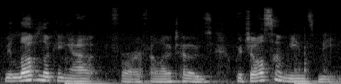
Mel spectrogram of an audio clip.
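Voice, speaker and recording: Chatty streamer with light laughs. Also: male voice, medium pitch, normal speed, warm tone, slight background noise, poor audio. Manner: friendly, chatty, many ums and uhs, laughs often. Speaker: game jam stream host. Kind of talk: casual livestream chat answering viewer chat.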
